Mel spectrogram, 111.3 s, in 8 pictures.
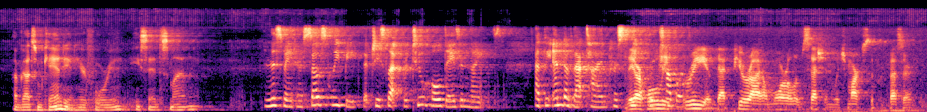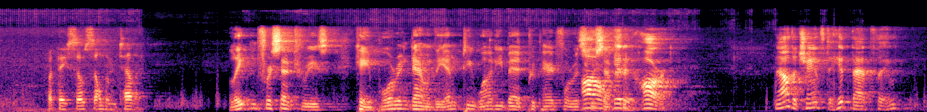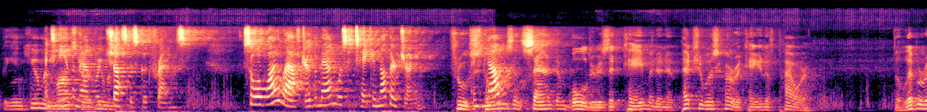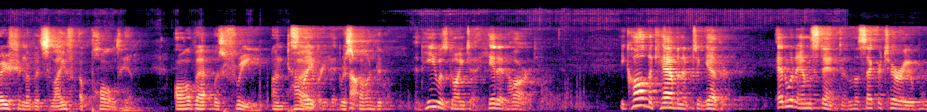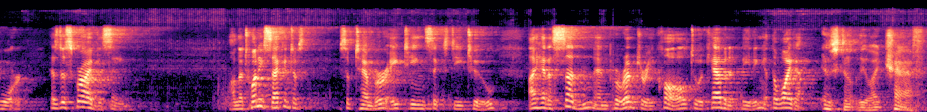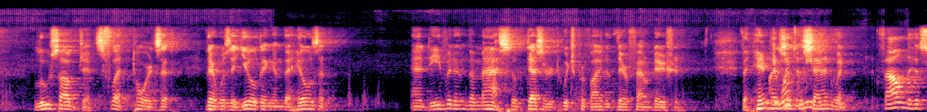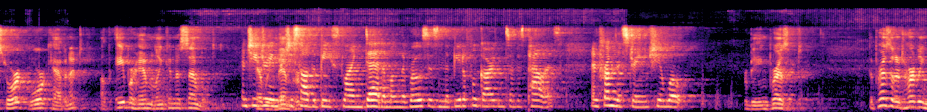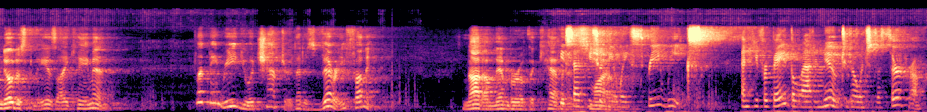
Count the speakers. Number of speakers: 6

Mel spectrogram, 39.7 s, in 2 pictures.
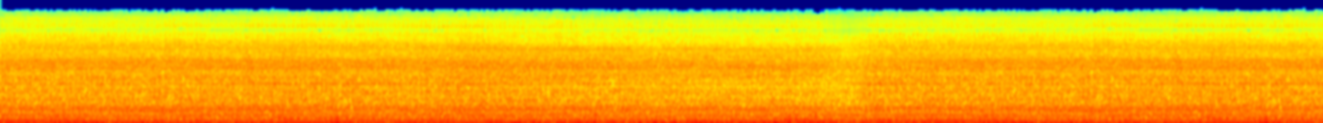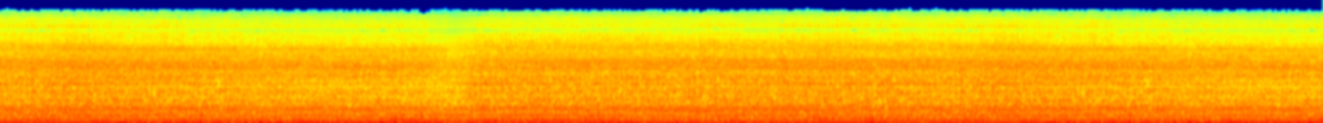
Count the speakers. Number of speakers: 0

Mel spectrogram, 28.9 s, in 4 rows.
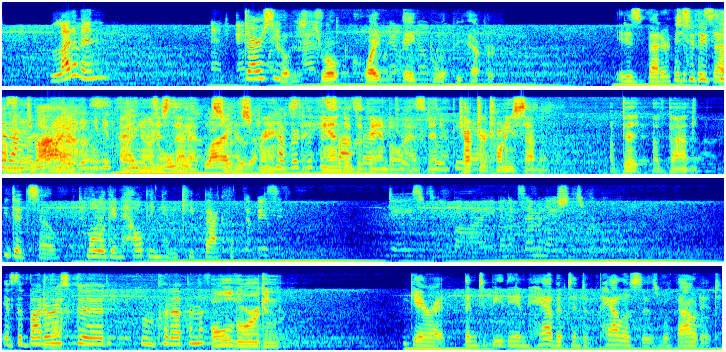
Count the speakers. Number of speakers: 6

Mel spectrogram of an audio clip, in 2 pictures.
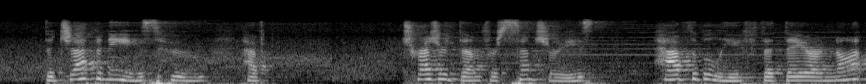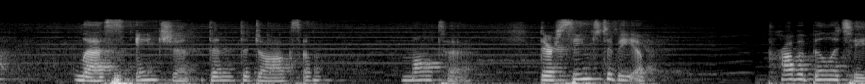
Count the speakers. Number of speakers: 1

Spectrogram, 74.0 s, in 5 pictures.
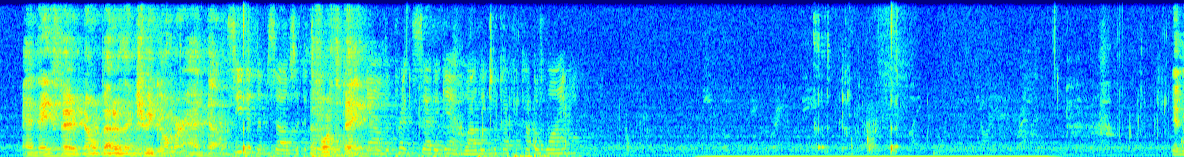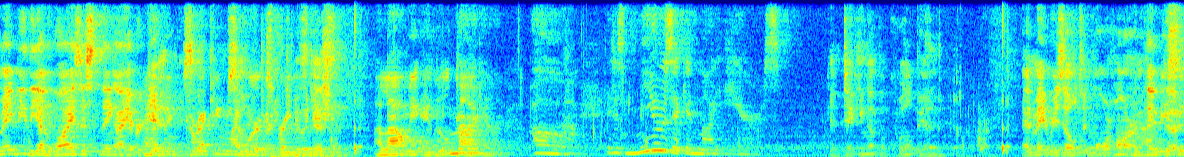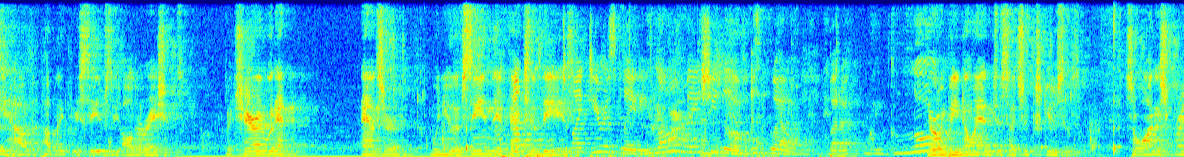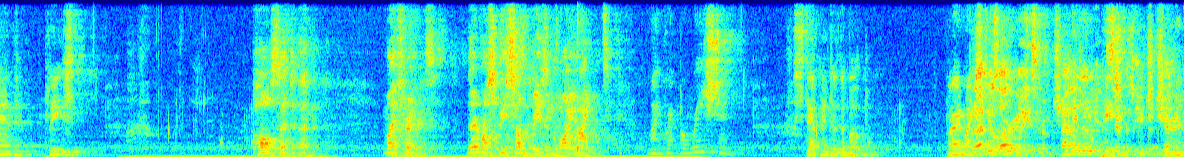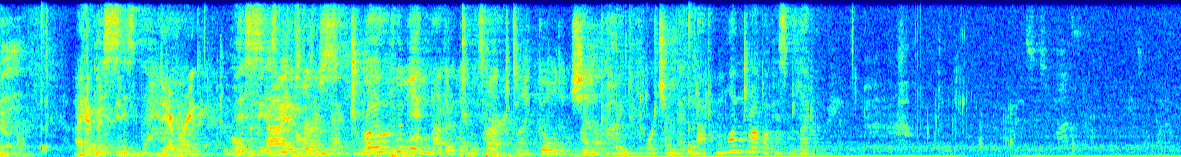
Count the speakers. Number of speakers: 6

